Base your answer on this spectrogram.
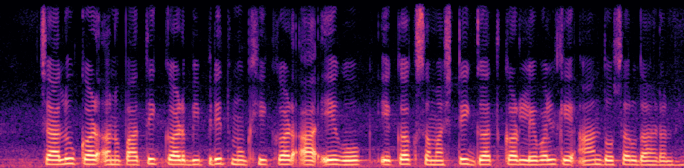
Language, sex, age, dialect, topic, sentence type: Magahi, female, 51-55, Western, banking, statement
